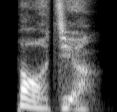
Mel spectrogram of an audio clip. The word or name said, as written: 报警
